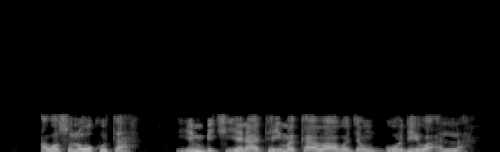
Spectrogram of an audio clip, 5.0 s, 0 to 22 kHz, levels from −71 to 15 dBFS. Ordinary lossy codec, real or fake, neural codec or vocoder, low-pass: none; real; none; 5.4 kHz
